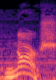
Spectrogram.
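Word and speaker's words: Narshe: budget uh budget UI I say nar which rhymes with Marsh use us to protect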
